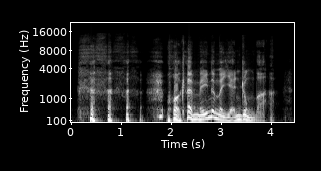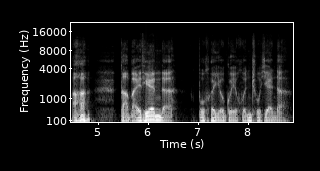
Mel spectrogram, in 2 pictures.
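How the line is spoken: Laughing. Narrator (Chinese): 笑了说

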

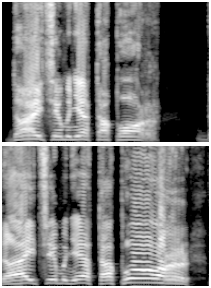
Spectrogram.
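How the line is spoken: Roar. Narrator (Russian): взревел Ламме

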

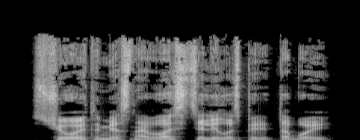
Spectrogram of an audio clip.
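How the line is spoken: Quiet question. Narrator (Russian): тихо спросил Олег

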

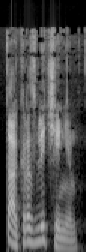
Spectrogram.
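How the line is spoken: Calm young woman. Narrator (Russian): спокойно ответила девушка

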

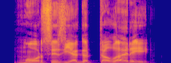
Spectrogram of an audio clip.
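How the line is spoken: Growled. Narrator (Russian): рыкнул Тек

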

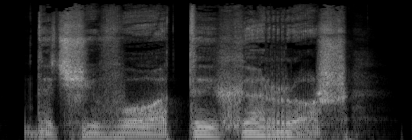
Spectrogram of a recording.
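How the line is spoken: Hoarse rasp. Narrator (Russian): прохрипел он

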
